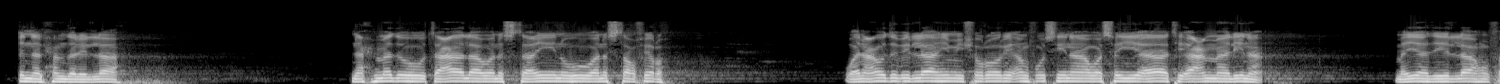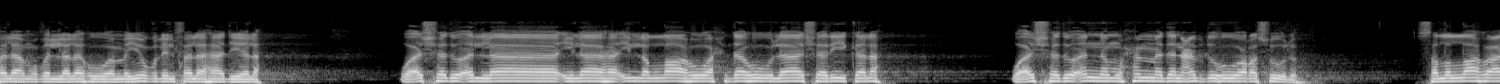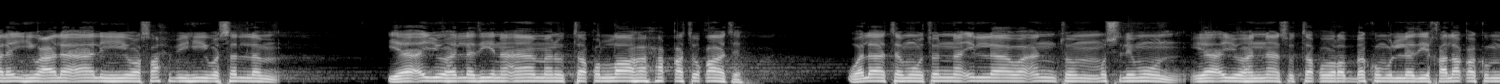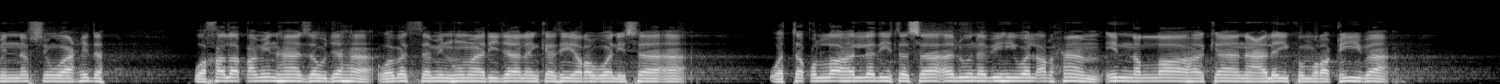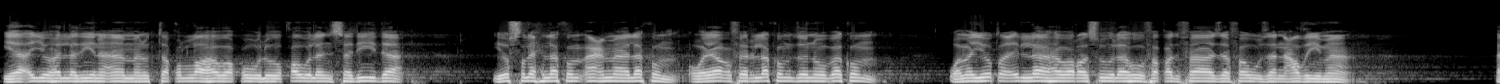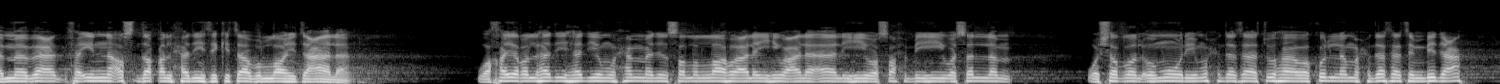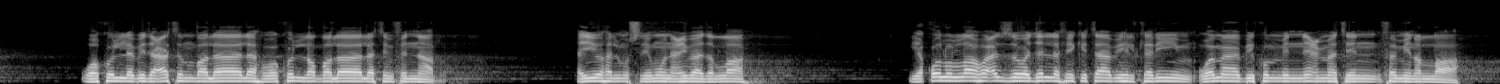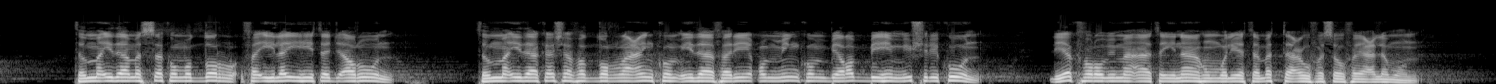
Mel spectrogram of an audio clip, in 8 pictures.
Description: خطبة جمعة بعنوان: (( الهاتف الجوال آداب وأحكام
